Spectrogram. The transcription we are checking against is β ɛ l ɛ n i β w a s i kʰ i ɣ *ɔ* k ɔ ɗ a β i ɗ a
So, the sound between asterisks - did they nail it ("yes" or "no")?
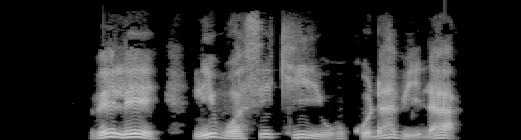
no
